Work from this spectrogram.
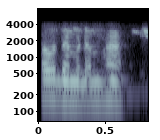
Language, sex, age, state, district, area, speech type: Kannada, female, 30-45, Karnataka, Uttara Kannada, rural, conversation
